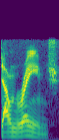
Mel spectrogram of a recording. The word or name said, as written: downrange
